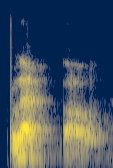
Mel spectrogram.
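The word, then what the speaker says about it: βλέπω: Blepo, two syllables. You got two vowels, epsilon and omega. Blepo.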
